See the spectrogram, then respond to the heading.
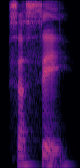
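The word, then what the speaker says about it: c'est: things to run smoothly so say sounds nicer than sa so if you want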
